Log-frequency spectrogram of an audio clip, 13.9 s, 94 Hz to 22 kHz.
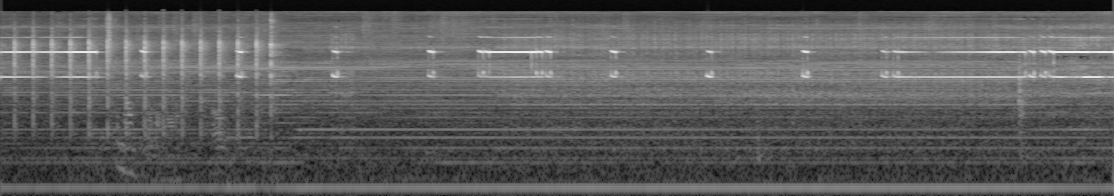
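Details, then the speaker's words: Evaporator coil with small rub-out leak, pressurized about 50 psi with 410A: fast ticking then repeated high double beeps over hum as Testo 316-3 detector alarms; H10 detector weak, only reacting to calibrated reference — small refrigerant leak detected. "so that's pretty pretty convincing yeah this h10 is not doing great and it is actually picking up with the calibrate reference so that's a indication there"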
